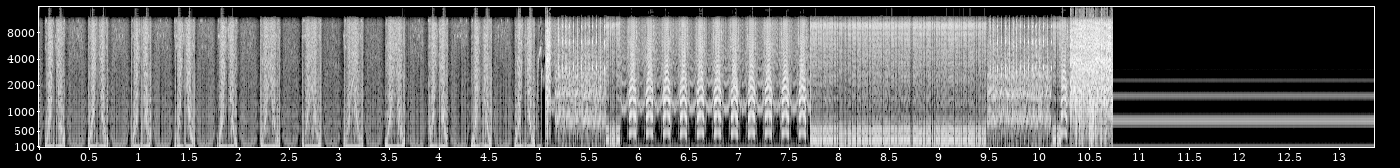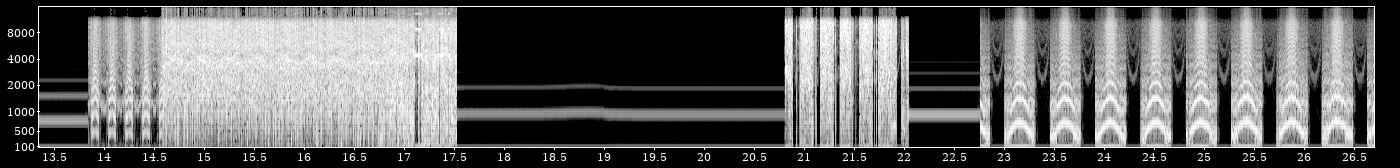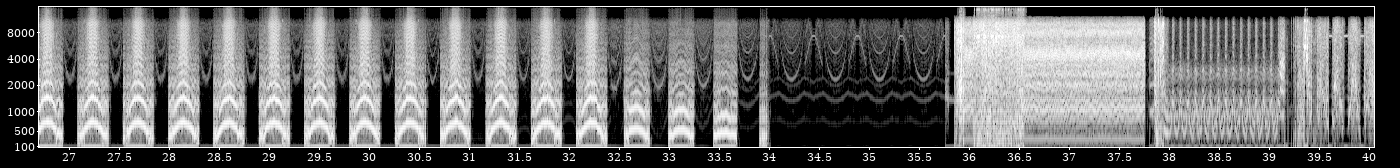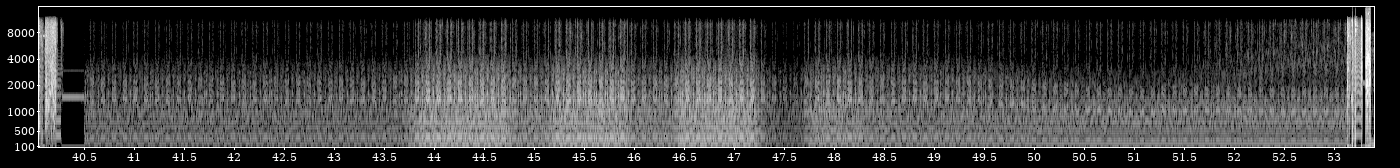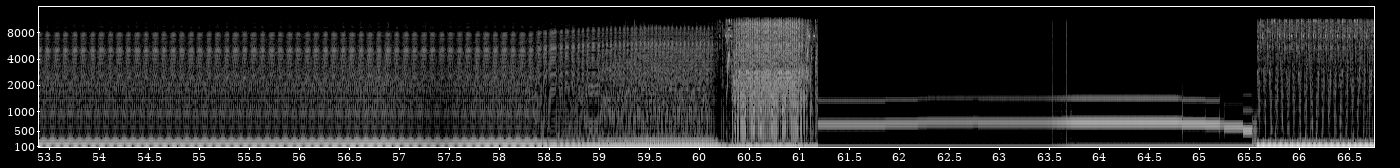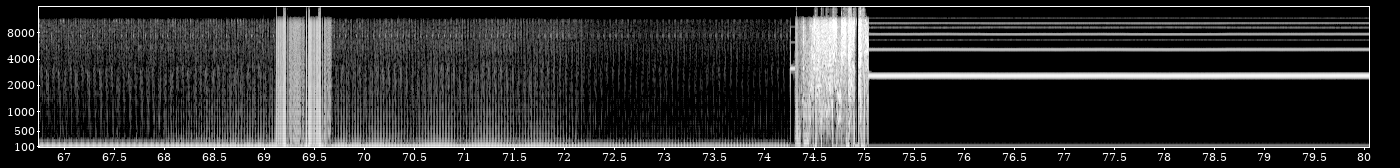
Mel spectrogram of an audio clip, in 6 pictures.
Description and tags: To be played loud to your granny when she has just dozed off in her rocking chair.
bleep, electro, glitch, loud, noise, pain, percussion, processed, radio, scratch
